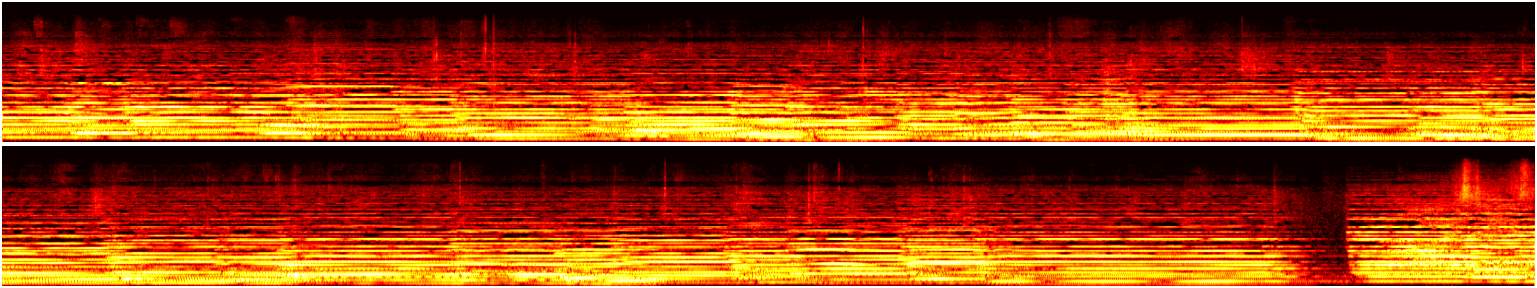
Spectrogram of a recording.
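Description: Organ music: sustained chords held and changing steadily, with a short pause near the end before it resumes.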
